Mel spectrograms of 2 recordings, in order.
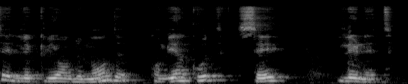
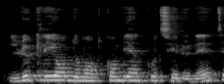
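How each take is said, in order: First: Said in the usual way. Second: "combien coûtent ces lunettes" asked as a question, rising at the end; questioning tune on "combien coûtent ces lunettes"; question intonation. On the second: Shown as a demonstration. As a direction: lift "lunettes" as if a question mark follows. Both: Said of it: "On a juste enlevé la ponctuation".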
